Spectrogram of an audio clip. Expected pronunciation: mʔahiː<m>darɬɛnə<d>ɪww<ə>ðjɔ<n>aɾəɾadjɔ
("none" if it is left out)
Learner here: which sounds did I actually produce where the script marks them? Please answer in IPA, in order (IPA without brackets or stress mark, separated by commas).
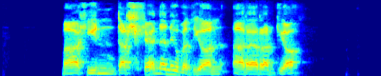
n, n, ə, n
